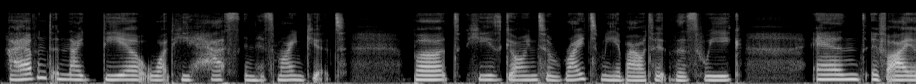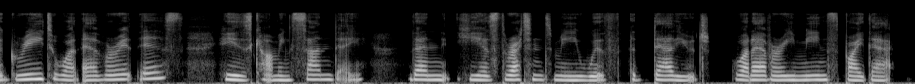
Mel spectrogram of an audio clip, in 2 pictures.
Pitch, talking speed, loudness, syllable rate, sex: 215 Hz, 150 wpm, -19 LUFS, 4.0 syllables/s, female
